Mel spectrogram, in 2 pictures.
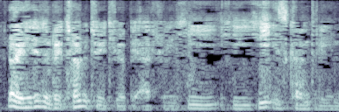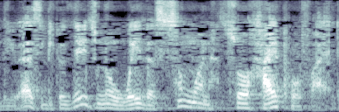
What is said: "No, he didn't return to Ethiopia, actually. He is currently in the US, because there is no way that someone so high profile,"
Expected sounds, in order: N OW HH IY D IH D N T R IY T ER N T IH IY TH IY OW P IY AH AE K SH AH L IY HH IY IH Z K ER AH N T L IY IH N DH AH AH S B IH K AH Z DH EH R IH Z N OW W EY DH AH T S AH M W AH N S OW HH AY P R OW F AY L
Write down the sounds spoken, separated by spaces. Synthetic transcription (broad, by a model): N OW HH IY D IH D N T R IY T ER N T IH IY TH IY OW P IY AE K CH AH L IY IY IY IH Z K ER AH N T L IY IH N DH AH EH S B IH K AH Z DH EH R IH Z N OW W EY DH AH T S AH M W AH N S OW HH AY P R OW F AY L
